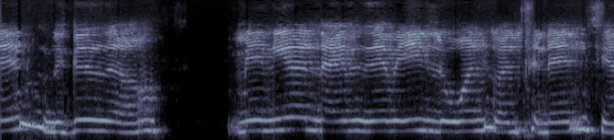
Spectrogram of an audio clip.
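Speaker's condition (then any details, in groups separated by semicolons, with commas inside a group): Friedreich's ataxia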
